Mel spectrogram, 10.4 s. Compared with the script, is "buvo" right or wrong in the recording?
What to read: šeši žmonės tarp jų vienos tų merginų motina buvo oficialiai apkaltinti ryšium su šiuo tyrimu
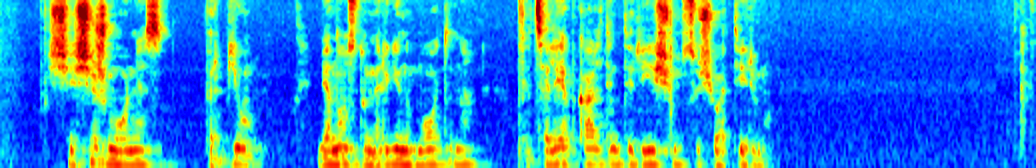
wrong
